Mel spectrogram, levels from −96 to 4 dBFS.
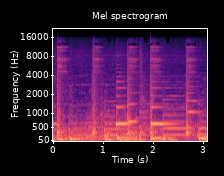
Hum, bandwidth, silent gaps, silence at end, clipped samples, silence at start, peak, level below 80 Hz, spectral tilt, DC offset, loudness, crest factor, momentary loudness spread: none; 15 kHz; none; 0 s; under 0.1%; 0 s; -4 dBFS; -30 dBFS; -6.5 dB/octave; under 0.1%; -21 LUFS; 16 dB; 6 LU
